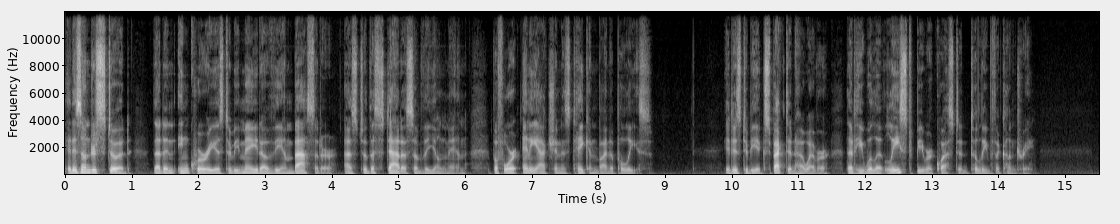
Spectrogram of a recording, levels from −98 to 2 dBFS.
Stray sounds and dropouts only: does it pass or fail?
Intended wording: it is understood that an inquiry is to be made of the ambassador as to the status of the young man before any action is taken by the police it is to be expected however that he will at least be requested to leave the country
pass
